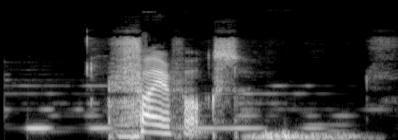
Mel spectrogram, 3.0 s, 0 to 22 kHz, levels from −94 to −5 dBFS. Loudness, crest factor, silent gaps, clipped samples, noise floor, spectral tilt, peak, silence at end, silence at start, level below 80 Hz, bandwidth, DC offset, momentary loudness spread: -18 LUFS; 20 dB; none; under 0.1%; -40 dBFS; -3.5 dB/octave; -2 dBFS; 0.3 s; 0.2 s; -44 dBFS; 9.4 kHz; under 0.1%; 22 LU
